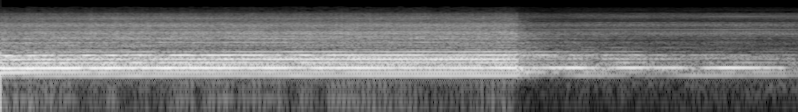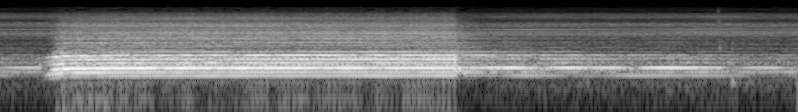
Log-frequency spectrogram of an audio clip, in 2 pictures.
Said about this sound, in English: is long whistle.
